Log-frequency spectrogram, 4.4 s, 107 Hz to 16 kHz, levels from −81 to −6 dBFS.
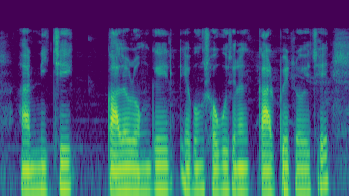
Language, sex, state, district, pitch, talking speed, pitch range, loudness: Bengali, male, West Bengal, Alipurduar, 110 Hz, 135 wpm, 105-115 Hz, -22 LUFS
